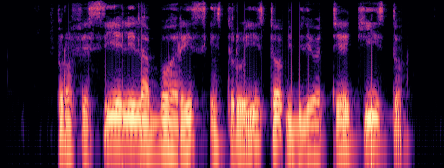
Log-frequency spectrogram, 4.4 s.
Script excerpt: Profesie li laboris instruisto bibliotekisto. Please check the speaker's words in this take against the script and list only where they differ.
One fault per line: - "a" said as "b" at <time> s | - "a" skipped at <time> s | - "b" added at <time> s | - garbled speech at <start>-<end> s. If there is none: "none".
none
